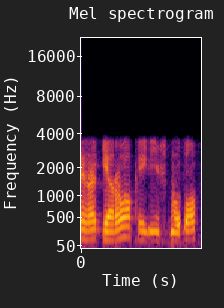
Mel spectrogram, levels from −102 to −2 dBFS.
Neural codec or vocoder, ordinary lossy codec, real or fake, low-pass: codec, 16 kHz in and 24 kHz out, 1.1 kbps, FireRedTTS-2 codec; Opus, 64 kbps; fake; 3.6 kHz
